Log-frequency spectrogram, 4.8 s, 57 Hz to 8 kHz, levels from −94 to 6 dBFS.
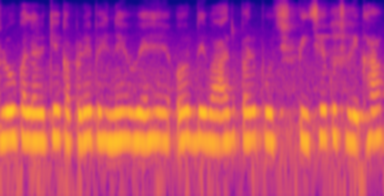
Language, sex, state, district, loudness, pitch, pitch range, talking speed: Hindi, female, Madhya Pradesh, Dhar, -14 LUFS, 235 Hz, 230-245 Hz, 175 wpm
